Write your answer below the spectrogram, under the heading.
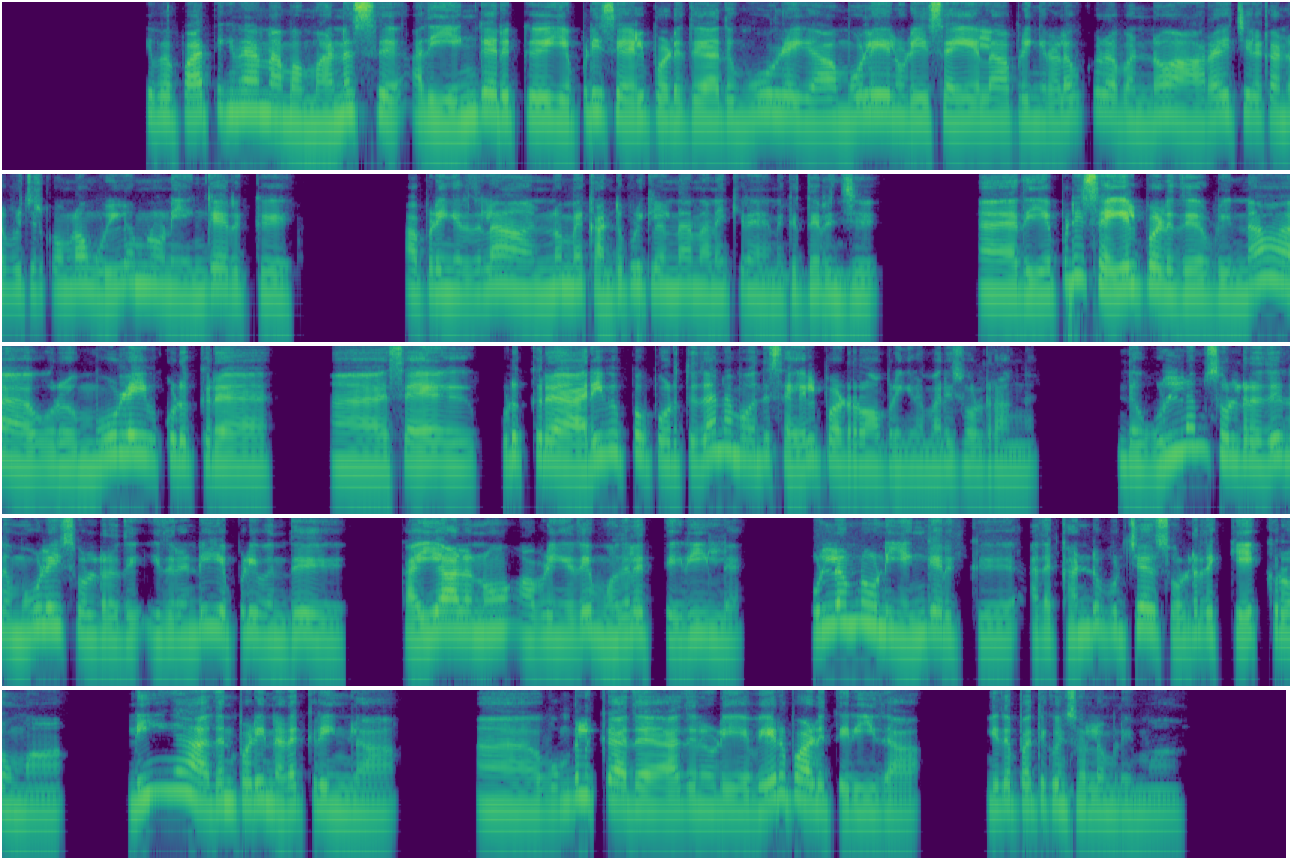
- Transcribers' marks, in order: other noise
- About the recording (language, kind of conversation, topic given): Tamil, podcast, உங்கள் உள்ளக் குரலை நீங்கள் எப்படி கவனித்துக் கேட்கிறீர்கள்?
